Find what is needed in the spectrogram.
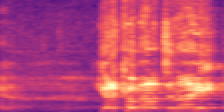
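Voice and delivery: high, loud, drawn-out imitation; eager urging. Club friend urging the actor out, eager high voice. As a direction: push the invite, high and slow.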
